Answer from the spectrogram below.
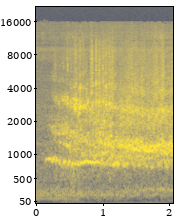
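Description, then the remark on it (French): A truck's tires let out a loud, sustained squeal as it skids hard and runs a man over, a high shrieking tone that holds steady for about two seconds, with no voices. “il fut renversé par un camion.”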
